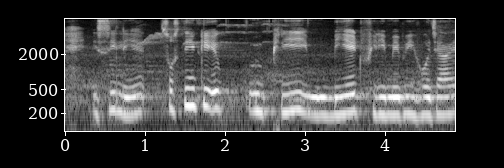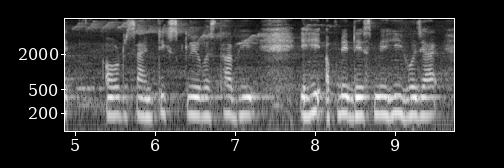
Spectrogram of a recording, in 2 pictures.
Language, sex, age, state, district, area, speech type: Hindi, female, 45-60, Bihar, Begusarai, rural, spontaneous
